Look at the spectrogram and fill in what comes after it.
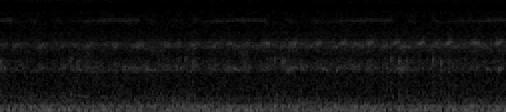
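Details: Night frogs in the countryside under moonlight, a softer trilling chorus of overlapping pulsed croaks, accompanied by intermittent faint high thin tones and a steady low rumble.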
